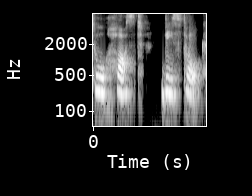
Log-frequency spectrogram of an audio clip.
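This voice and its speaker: Her tone bright and sharp, a woman speaks at a fairly high pitch with monotone, flat intonation. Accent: non-native. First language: not English. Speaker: empowerment coach. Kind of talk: casual vlog monologue.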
